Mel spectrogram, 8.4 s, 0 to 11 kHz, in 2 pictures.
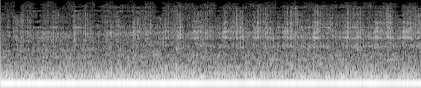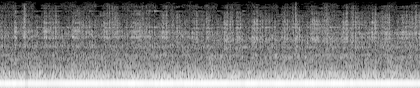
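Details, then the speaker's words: South Bend 9-inch lathe converted from Model B change gears to a Model A quick-change gearbox, gears oiled, aftermarket gear fitted, only the gear train engaged: steady, even low hum with faint light chatter and no knocks or grinding, running smoothly. "I just want to show you how it sounds with just the gear train engaged. Disengage the levers here. So now everything from here to that one tree shaft here is going to be spinning."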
